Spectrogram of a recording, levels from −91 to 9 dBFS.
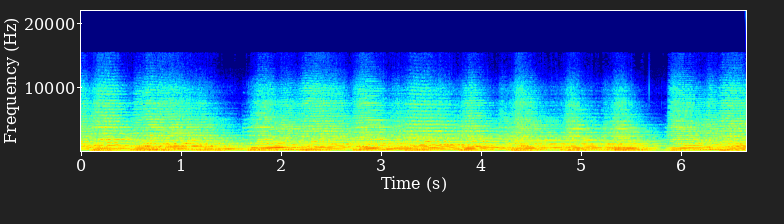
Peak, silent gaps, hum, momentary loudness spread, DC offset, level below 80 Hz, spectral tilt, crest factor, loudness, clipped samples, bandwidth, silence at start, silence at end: -6 dBFS; none; none; 3 LU; under 0.1%; -44 dBFS; -4.5 dB/octave; 14 dB; -19 LUFS; under 0.1%; 15.5 kHz; 0 s; 0 s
